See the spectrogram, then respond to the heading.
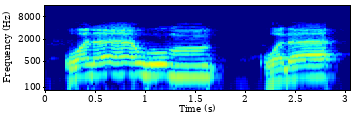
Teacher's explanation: ولا ہم، ولا الف مدہ ہے، ایک الف کے برابر کھینچ کر پڑھیں گے۔ میم ساکن کے بعد یا ہے، اظہار شفوی ہوگا، غنہ نہیں ہوگا۔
